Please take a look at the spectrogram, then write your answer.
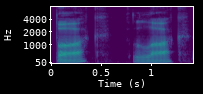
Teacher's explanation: when i say it normally it's book look there's a slight diphthongization where it's not simply uh or look uh and that's uh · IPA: ʊ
